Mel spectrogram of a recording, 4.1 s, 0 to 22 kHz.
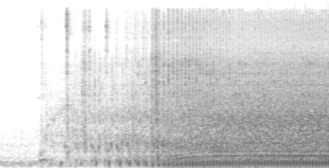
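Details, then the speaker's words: Ariens mower with a hot no-start problem, after long storage and carburetor work: it catches after a few pulls and settles into a steady, even run. "So it's been running for about 10 minutes and it should be at full temperature."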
